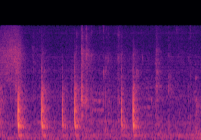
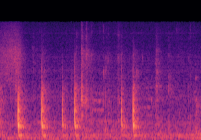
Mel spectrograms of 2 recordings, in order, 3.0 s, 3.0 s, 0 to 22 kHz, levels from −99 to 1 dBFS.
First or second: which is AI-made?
second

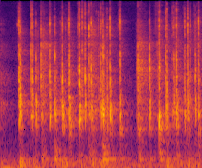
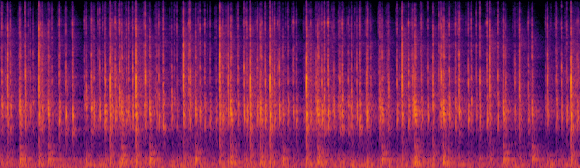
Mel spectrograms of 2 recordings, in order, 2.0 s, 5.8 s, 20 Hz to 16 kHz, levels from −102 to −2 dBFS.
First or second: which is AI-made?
first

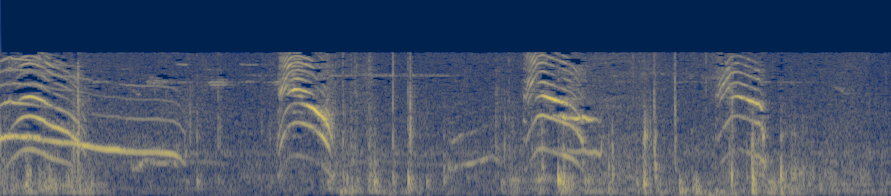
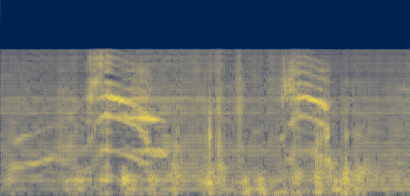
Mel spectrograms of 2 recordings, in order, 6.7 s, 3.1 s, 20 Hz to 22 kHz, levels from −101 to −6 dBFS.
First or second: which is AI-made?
second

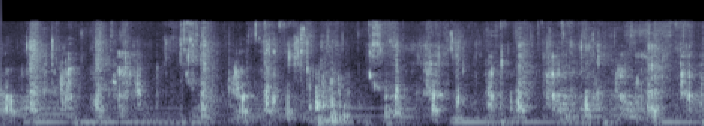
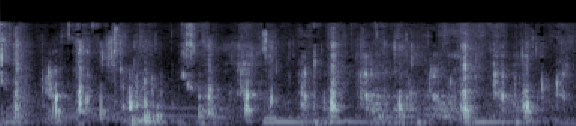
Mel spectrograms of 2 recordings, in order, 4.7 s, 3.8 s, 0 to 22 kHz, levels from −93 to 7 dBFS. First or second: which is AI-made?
second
